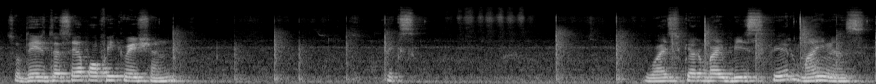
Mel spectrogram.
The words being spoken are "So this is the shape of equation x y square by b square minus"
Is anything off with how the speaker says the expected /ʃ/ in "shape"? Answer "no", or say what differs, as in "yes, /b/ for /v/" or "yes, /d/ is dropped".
yes, /s/ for /ʃ/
